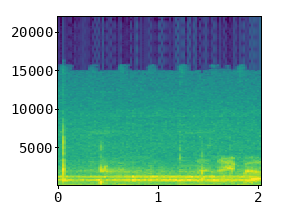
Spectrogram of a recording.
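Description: Soft whispering, in short hushed bits, over a steady two-tone hum, with a few faint clicks.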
